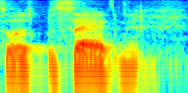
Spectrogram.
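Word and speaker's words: Kpassagnon: I think it's Pasagnan. Pasagnan? And the K is silent, so it's Pasagnan.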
